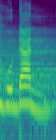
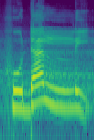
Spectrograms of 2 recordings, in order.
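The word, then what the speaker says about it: هُدًى لِّ: Ini ada tanwin fathah bertemu dengan lam. Dia merupakan huruf idgham bila ghunah. Jadi kita enggak boleh lagi bacanya hudan ya, jangan dibaca hudan lil muttaqin. Jadi tanwin ini ataupun bunyi n ini dibuang ya. Jadi kita langsung aja buat tasdid ke sini. Hudalli. Jadi tanwin ini sama artinya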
